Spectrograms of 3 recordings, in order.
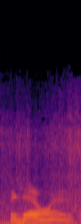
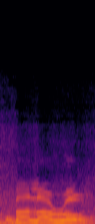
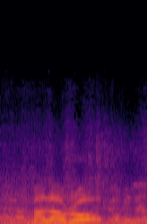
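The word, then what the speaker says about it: Ballarò: I want to say I called it Ballaro, and I was corrected that it's Ballaro. Ballaro, going down on the O, Ballaro.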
